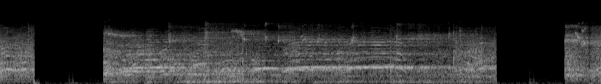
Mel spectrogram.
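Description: A crowd of spectators cheers and chatters in a large echoing gym.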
